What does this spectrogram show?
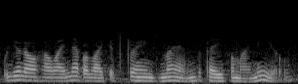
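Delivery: normal talking voice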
